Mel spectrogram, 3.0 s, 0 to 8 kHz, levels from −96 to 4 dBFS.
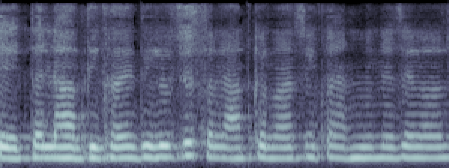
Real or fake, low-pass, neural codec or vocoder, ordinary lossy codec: fake; 7.2 kHz; codec, 24 kHz, 0.9 kbps, WavTokenizer, medium music audio release; AAC, 32 kbps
